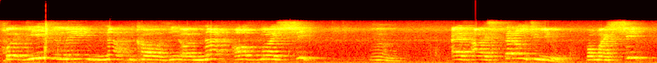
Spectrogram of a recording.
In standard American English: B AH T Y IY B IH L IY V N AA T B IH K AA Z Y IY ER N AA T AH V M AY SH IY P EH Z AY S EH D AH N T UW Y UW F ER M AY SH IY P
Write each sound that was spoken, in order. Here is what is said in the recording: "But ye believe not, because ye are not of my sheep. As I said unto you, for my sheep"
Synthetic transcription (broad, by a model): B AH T Y IY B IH L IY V N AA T B IH K AA Z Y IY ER N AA T AH V M AY SH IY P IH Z AY S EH IH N T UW Y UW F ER M AY SH IY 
